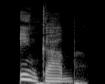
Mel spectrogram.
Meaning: rather, more (preferably, more gladly/willingly)
- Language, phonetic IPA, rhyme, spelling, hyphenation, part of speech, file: Hungarian, [ˈiŋkaːbː], -aːbː, inkább, in‧kább, adverb, Hu-inkább.ogg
